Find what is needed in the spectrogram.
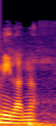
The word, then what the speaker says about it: Milan: I've heard that he sometimes pronounces it Milan and not Milan. – I think in Italian, Milan. Okay. This is my choice.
